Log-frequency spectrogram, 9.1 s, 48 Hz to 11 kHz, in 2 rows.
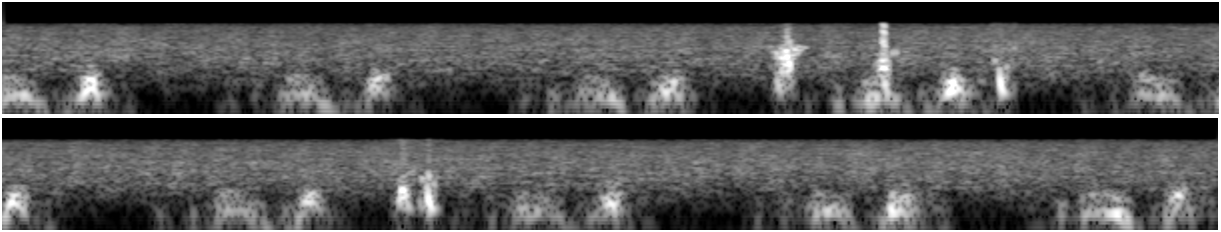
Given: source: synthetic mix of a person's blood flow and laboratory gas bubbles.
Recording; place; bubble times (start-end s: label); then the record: Doppler ultrasound of blood flow; precordium
2.87-3.02 s: bubbles
3.25-3.36 s: bubbles
3.70-3.80 s: bubbles
6.01-6.21 s: bubbles
From the record:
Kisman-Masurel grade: 123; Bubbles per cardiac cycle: 1 to 2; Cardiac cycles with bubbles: 10 to 50%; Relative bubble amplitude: loud (0.450 to 0.775); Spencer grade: 2 (many but less than half of the cardiac periods contain bubble signals, singularly or in groups); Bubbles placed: only in the low amplitude regions of the cardiac cycle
